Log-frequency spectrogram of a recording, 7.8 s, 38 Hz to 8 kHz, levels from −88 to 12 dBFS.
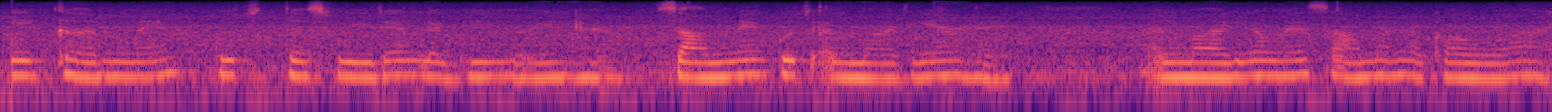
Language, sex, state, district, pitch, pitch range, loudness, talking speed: Hindi, female, Uttar Pradesh, Jalaun, 205 Hz, 200-220 Hz, -22 LUFS, 145 wpm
